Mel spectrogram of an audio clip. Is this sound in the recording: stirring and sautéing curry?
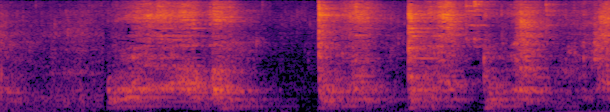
yes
